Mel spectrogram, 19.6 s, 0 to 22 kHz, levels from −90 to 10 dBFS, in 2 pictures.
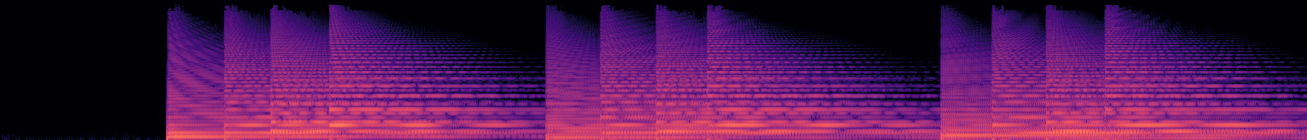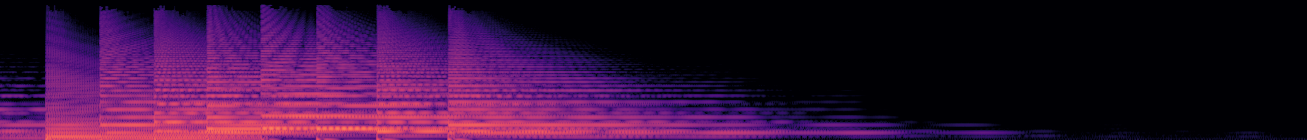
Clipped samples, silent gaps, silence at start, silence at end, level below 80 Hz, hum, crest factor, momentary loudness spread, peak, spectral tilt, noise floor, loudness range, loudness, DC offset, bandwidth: under 0.1%; none; 1.25 s; 4.05 s; -42 dBFS; 50 Hz at -65 dBFS; 16 dB; 13 LU; -10 dBFS; -6 dB/octave; -85 dBFS; 7 LU; -25 LUFS; under 0.1%; 19 kHz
